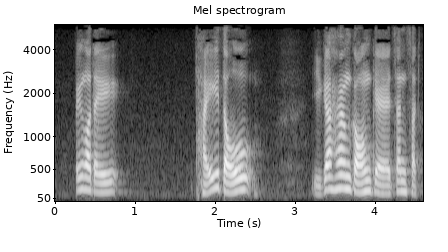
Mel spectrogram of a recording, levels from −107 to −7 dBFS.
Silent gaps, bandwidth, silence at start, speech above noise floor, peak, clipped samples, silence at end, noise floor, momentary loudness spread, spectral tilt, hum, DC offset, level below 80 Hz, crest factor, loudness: none; 6 kHz; 0.25 s; 44 dB; -2 dBFS; under 0.1%; 0.05 s; -64 dBFS; 12 LU; -8 dB/octave; none; under 0.1%; -70 dBFS; 18 dB; -20 LUFS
